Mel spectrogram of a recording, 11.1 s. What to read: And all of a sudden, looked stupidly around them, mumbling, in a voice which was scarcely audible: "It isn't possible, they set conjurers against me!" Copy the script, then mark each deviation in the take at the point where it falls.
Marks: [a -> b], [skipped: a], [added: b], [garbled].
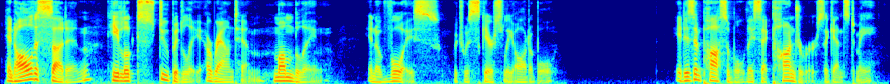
And all of a sudden, [added: he] looked stupidly around [them, -> him] mumbling, in a voice which was scarcely audible: "It isn't possible, they set conjurers against me!"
